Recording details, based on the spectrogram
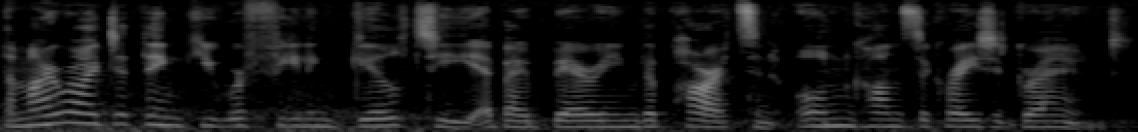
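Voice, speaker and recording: A woman playing a grim reporter in an audio horror drama, questioning in a measured, accusing way. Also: lowish voice, a little hiss or hum, natural voice. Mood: grim realization. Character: grimly probing female reporter confronting a killer.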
